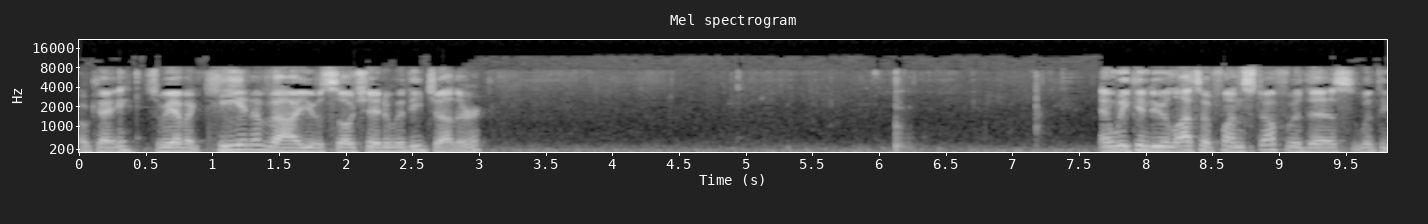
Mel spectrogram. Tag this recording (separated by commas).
Speech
